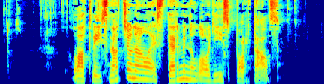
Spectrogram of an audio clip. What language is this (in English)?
Latvian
